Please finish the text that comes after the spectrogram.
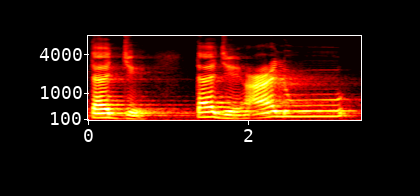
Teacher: یہ دیکھیں جیم یہاں پہ ساکن آیا تو قلقلہ ہو رہا ہے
